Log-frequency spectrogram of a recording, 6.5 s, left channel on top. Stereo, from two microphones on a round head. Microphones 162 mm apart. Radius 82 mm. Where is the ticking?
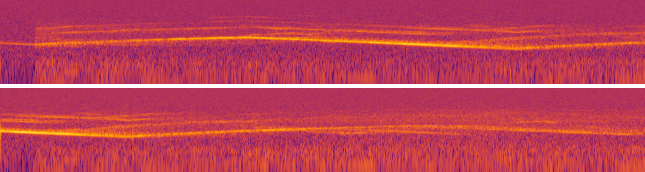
No ticking in this recording.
